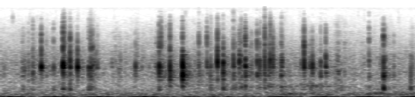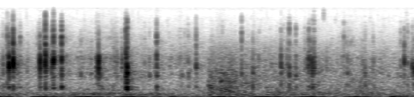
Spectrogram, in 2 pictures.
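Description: A small green rubber massage ball covered in soft spikes is held in the hands and rubbed and squeezed with the fingertips and palms. It makes a steady, quiet stream of crinkly, crunchy rubbing with many short, sharp, bright clicks that stand out over a soft, low rustle.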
